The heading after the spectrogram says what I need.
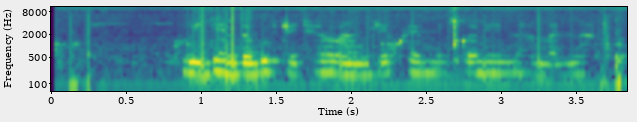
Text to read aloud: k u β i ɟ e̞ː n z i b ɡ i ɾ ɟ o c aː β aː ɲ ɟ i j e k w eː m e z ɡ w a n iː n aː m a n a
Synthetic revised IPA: k u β i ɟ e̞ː n z a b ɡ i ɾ c o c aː β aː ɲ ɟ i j e k w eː m e z ɡ w a n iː n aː m a n a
